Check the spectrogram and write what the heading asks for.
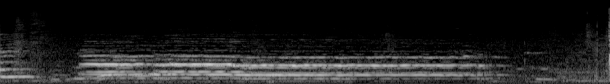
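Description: Women's a cappella shanty choir ending a song: a phrase closes just after the start, then the voices hold one long final chord in harmony that fades out about a second before the end.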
